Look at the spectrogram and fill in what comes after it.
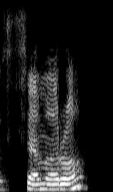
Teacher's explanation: remember tha, where you have to let air come through between your teeth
